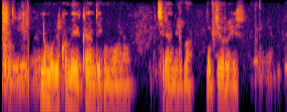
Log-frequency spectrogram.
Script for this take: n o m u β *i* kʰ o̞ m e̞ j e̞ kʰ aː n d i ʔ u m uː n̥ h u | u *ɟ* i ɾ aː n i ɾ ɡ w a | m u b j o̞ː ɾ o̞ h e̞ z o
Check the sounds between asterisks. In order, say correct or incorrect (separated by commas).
correct, incorrect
